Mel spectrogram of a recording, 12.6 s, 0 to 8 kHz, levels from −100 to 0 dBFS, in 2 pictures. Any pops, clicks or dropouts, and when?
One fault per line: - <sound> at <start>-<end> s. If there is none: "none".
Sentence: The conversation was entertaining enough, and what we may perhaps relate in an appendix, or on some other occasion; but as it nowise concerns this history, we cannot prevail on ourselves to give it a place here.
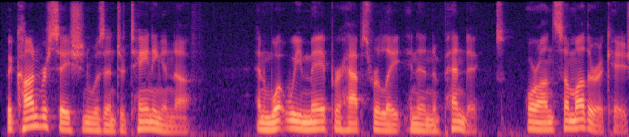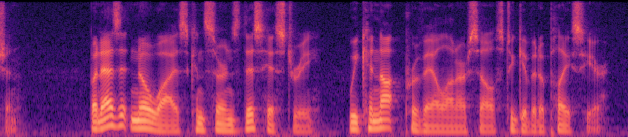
- dropout at 4.8-5.0 s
